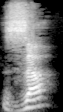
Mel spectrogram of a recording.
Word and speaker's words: ز: Alright, so how do you say Za? Touch the tip of the tongue to the edge of lower teeth and blow with a strong sound.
